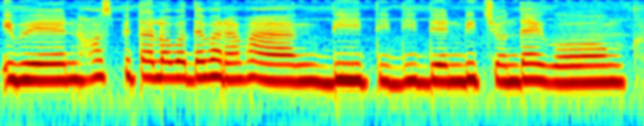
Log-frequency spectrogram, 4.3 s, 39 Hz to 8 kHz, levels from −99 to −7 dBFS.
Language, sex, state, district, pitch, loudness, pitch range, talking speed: Chakma, female, Tripura, Dhalai, 270 Hz, -12 LUFS, 255-290 Hz, 125 wpm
